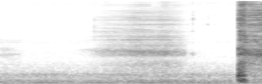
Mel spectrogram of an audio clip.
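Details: Young woman smoking, who says she is wheezing: a drawn-in breath followed by the sudden, loud onset of a single harsh cough.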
